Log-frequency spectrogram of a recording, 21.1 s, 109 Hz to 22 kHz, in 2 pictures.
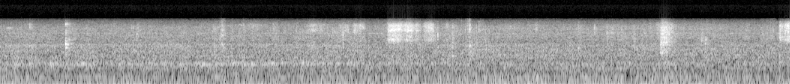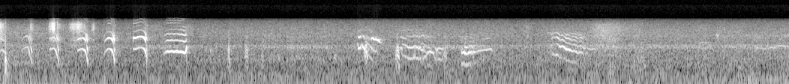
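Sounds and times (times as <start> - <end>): puppies whimpering: 10.8 - 14.1, 15.3 - 17.2.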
